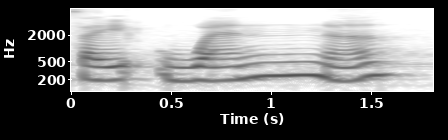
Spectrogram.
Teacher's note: when you see that D sound, it is not pronounced. We just say Wednesday.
